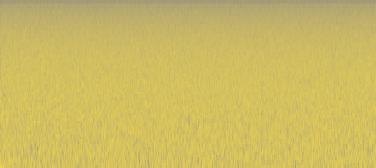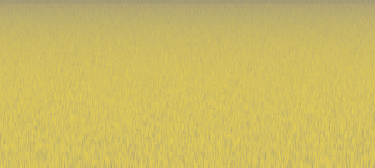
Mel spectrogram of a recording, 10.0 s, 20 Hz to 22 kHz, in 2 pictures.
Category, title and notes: Instrument samples > Synths / Electronic
NOISE Oberheim Matrix1000
Noise Oscillator - Oberheim Matrix 1000
Oscillator, Oberheim, Matrix, Analog, Synthesizer, Matrix-1000, Noise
